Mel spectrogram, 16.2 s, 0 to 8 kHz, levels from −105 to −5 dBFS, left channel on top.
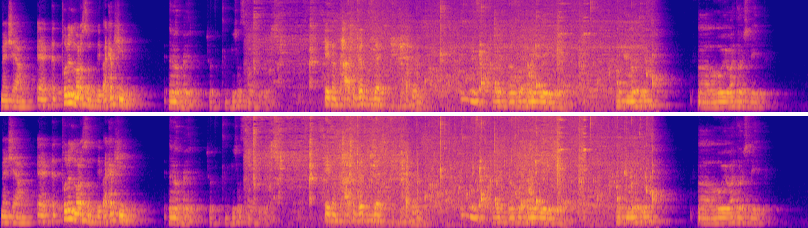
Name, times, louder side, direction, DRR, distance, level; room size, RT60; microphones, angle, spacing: voice 1, 0.0-2.6 6.5-8.2, left 1 dB, 30° left, 5 dB, 1.1 m, -27 dB
voice 2, 3.4-3.9 4.2-5.4 8.0-8.4 9.1-11.4 12.3-13.1 13.9-15.2, left 1 dB, 15° left, -2 dB, 1.9 m, -31 dB
sound 1, 4.9-11.7, right 8 dB, 60° right, 0.7 m, -34 dB
sound 2, 6.4-12.9, equal, 15° right, 3.7 m, -43 dB
sound 3, 6.8-13.1, right 3 dB, 35° right, 1.1 m, -35 dB
14.0 x 6.3 x 3.7 m, 0.81 s
head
